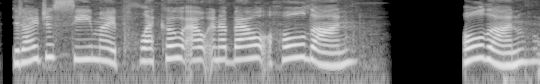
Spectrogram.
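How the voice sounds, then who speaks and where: A soft-spoken woman's voice, high in pitch, very slow, with very even loudness and ordinary pitch variation. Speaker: livestreamer. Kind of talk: casual livestream chat. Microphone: quiet mic level, boosted.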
